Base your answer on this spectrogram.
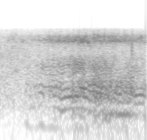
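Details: Dog named Lexi asleep after a long day of play, a rough breathy snore swelling gradually and holding to the end, softer and noisier than a clear tone, indoors.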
